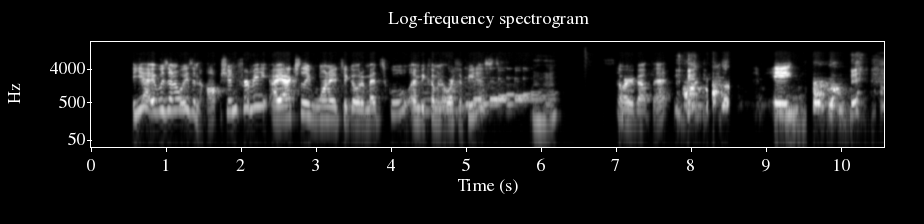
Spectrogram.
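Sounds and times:
speech: 0.6s - 6.3s, 7.0s - 10.5s
dog barking: 7.8s - 8.6s, 9.5s - 10.5s.

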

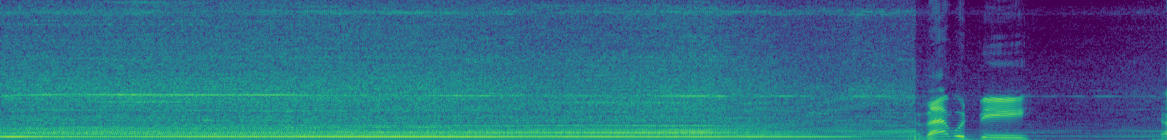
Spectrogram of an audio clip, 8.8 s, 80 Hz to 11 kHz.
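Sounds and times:
1.5 horsepower 6-gallon air compressor running beneath a workbench: 0.0s - 8.7s
speech: 7.0s - 7.8s.

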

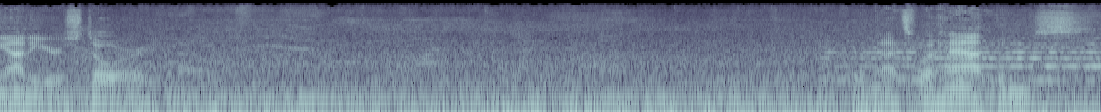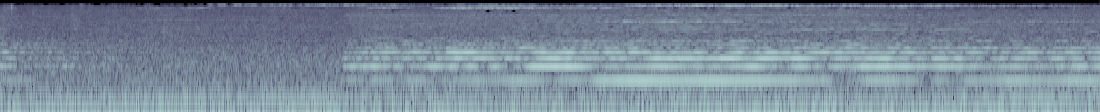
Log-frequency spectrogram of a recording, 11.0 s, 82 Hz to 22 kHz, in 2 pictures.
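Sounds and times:
speech: 0.0s - 1.1s, 4.3s - 5.6s, 8.2s - 10.1s
street traffic rumble on a New York City street: 0.0s - 10.9s
car horn blaring: 3.8s - 10.9s.

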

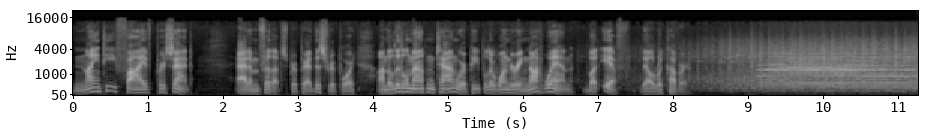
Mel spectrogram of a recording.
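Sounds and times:
speech: 0.0s - 1.6s, 2.2s - 8.4s
coal train rumbling and chugging past: 6.3s - 11.2s.

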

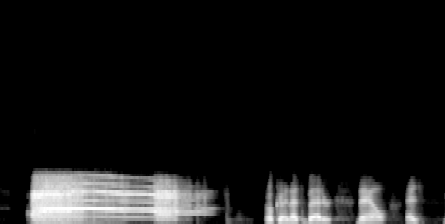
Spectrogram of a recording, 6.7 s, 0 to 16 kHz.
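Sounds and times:
game call imitating a screaming buck: 0.4s - 3.2s
speech: 4.0s - 6.6s.

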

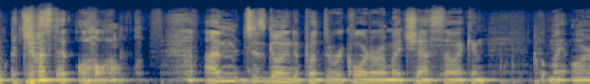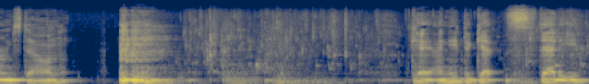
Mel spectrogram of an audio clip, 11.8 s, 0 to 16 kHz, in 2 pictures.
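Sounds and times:
speech: 0.2s - 1.1s, 2.1s - 7.3s, 10.0s - 11.7s
water sloshing as a person moves through it: 7.6s - 10.0s, 11.0s - 11.7s.

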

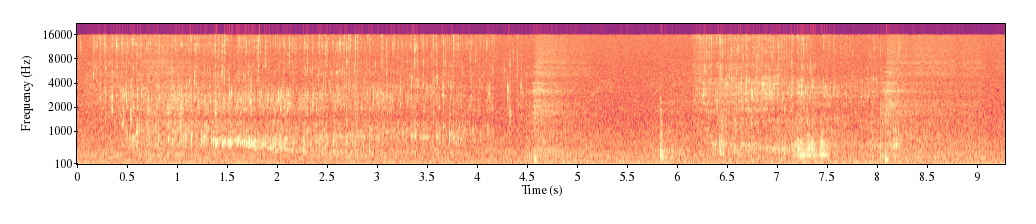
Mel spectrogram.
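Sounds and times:
water pouring into a container for making soursop juice: 0.1s - 4.6s, 6.2s - 8.2s.

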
